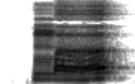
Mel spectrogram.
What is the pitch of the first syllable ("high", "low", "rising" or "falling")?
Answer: low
